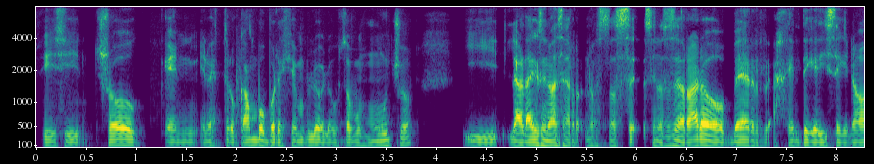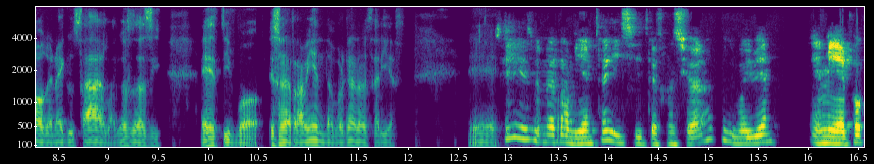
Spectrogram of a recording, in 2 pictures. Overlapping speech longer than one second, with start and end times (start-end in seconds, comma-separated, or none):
none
